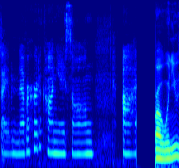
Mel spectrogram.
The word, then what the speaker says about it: Kanye: has 45 likes though I used to pronounce his name Kane because I'm a little dyslexic and that's how I read it but I was part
